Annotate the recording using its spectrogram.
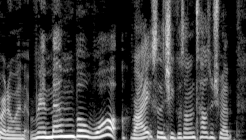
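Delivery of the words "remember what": drawn-out, louder confused retort; baffled. Retold or imitated. Retelling a phone call with Elaine, confused drawn-out question. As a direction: stretch it out like you truly can't recall.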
